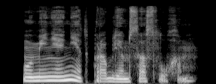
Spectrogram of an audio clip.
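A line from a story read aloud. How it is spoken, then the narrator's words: Cold objection. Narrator (Russian): холодно возразила Лола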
